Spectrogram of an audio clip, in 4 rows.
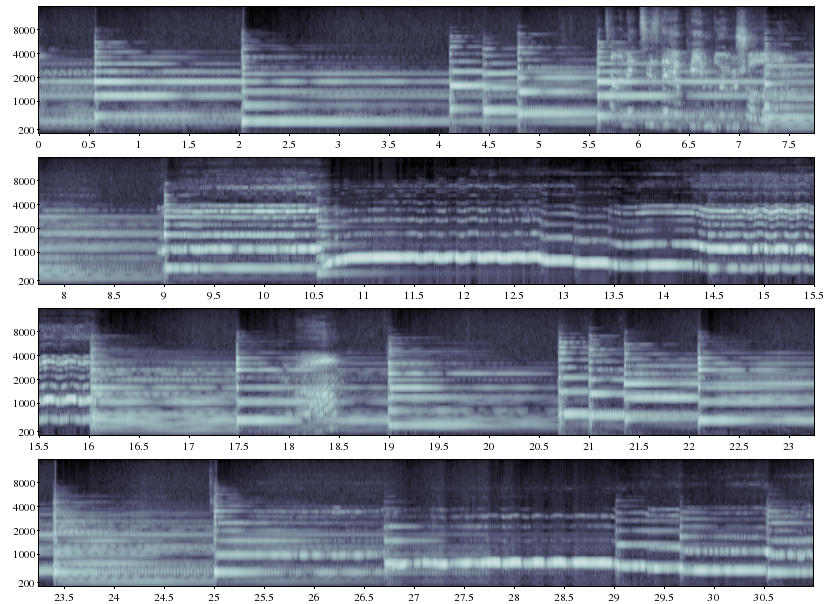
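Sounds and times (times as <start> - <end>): digital piano chords: 0.0 - 30.9
woman singing vocal exercise: 5.7 - 7.6, 8.9 - 16.3, 25.2 - 30.9.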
